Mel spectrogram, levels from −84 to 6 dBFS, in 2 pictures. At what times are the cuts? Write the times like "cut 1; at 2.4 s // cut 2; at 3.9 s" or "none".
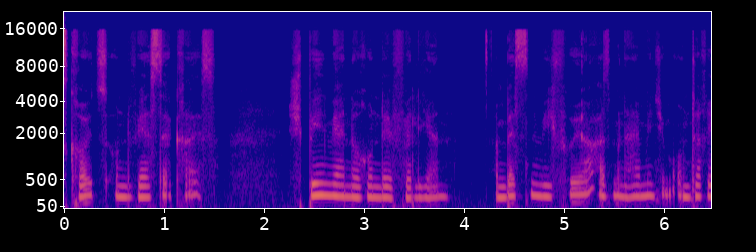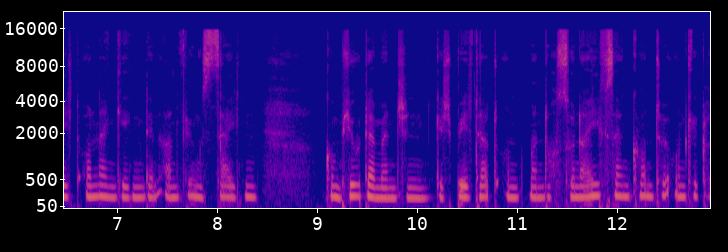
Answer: none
